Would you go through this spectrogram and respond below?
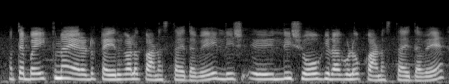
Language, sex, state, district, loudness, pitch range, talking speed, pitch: Kannada, female, Karnataka, Bangalore, -14 LUFS, 215-255 Hz, 160 wpm, 240 Hz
